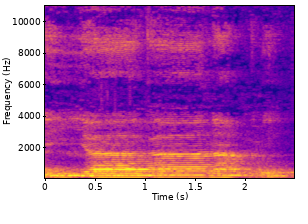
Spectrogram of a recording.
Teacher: Iyyaka, ka-nya pendek, maka tidak ditahan.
